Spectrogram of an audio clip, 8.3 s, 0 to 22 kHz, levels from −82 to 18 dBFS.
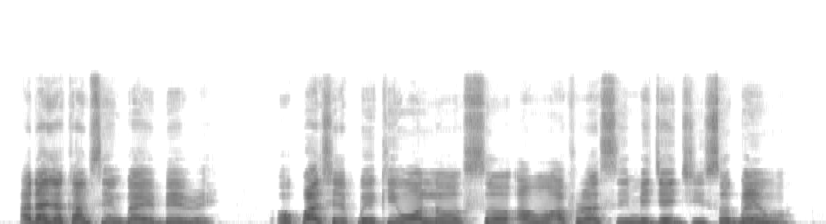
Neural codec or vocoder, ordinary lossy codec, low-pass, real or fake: none; none; 14.4 kHz; real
